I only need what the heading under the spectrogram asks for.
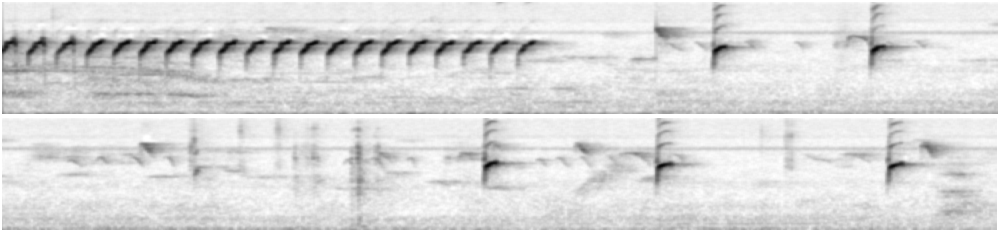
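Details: Scaly-breasted munia, a kept bird singing after sunning: a quick run of high, sharp downslurred chirps for nearly three seconds, then isolated single bright chirps spaced a second or more apart over low background hum.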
